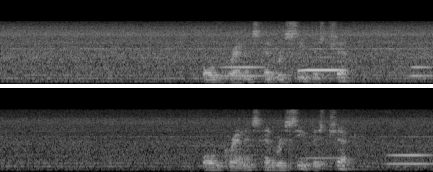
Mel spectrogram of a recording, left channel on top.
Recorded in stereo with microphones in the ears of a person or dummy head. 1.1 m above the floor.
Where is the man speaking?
5° right (ahead or behind), 2.5 m.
